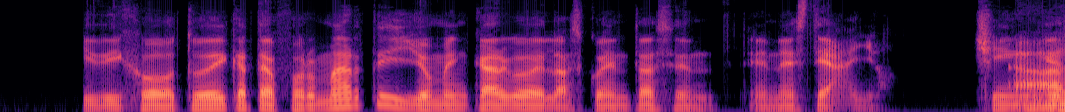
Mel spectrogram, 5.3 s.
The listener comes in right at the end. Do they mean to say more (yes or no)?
yes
